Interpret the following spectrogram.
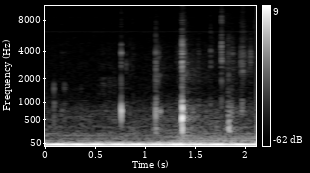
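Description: A few light clicks and taps of small plastic parts and tools being handled in a tyre puncture repair kit case, over a steady low hum.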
